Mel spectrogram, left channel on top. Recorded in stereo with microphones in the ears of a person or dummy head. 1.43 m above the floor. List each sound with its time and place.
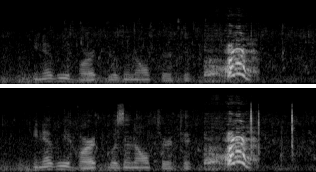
0.3 s a man speaking: 50° right (ahead or behind); by 1.9 s 70° right (ahead or behind)
2.0 s a dog barking: 5° right (ahead or behind)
